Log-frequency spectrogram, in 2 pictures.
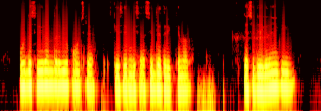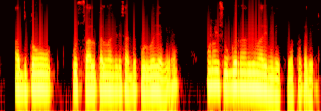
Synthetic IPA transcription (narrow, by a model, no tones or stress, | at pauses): ʊsd̪eːseːɾə̃nd̪əɾʋiːoːpɔ̃ːnt͡ʃɾeaːkeːseːɾkɪsesɪd̪eːt̪əɾiːkːeːnaːl | t̪eːəsĩːd̪eːkʰd̪eːãːkɪ | əd͡ʒt̪õː | ʊssaːlpɛːlãːd͡ʒeːɽeːsaːɖeːpuːɾʋaːd͡ʒaːɡḛːɛ̰ː | ʊnãːʋiːʃʊɡəɾd̪ãːd̪iːbɪmaːɾiːnəĩːd̪eːk̚ʰt̪iːaːpːãːkə̰d̪ḛːiː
